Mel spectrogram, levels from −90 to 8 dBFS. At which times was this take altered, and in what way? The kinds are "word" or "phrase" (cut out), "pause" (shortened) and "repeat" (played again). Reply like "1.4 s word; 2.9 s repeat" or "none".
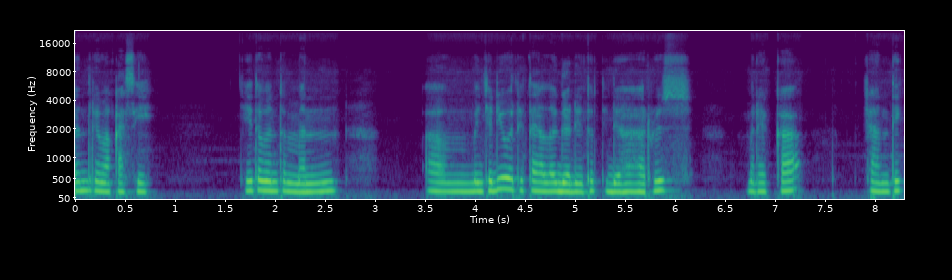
none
